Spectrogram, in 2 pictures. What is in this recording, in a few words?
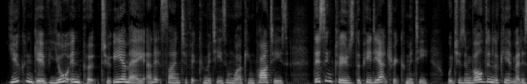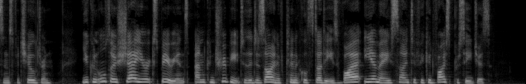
locutora inglesa british english voiceover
